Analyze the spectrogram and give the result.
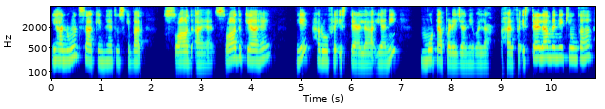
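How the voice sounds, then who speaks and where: A woman teaches Quranic recitation as a Tajweed instructor in a slow, patient explanatory lesson with recited examples. Her mid-range voice is gravelly, and the recording is muffled. She poses questions and then answers them, drawing out example words slowly.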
